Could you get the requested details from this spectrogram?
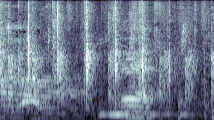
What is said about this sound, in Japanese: イエー、拍手。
